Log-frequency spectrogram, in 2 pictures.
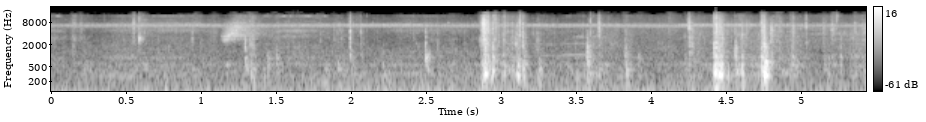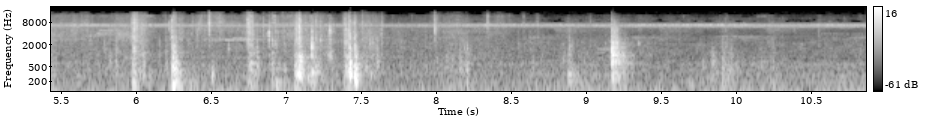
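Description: Steady high-pitched drone of night insects such as crickets, with a scatter of short knocks and handling sounds, the loudest ones a few seconds in.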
